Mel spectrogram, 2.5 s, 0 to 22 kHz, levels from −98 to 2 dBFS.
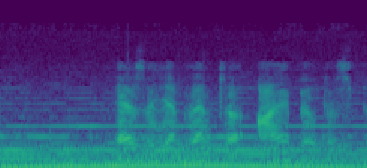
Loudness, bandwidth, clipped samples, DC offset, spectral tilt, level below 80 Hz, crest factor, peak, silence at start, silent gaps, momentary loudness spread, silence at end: -38 LUFS; 6 kHz; under 0.1%; under 0.1%; -8 dB/octave; -40 dBFS; 14 dB; -22 dBFS; 0 s; none; 5 LU; 0 s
